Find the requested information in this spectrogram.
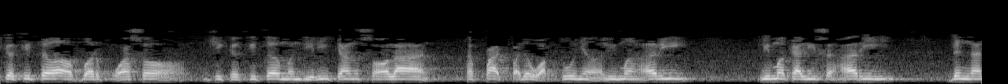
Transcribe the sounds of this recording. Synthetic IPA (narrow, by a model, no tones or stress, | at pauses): kakit̪abərpuasa | d͡ʒikakit̪amə̃ndiɾikanso̰lat̪̚ː | əpat̪̚padawa̰k̚t̪uɲalimãɦa̰ɾi | limãkalisəɦa̰ɾi | dəŋã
